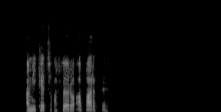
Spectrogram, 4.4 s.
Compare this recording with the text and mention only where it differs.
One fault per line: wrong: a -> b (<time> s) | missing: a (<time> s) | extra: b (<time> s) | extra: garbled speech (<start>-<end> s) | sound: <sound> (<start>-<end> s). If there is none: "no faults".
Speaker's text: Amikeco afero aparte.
no faults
